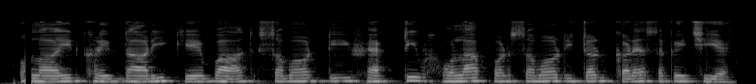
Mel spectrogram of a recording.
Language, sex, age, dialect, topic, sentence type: Maithili, male, 18-24, Angika, agriculture, question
